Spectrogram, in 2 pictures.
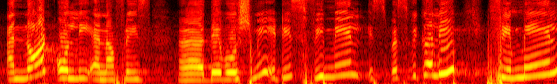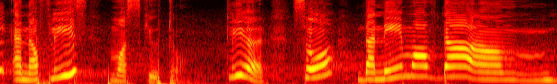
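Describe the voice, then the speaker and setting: A young woman teacher with a Bengali English accent, giving an online science class to children, halting with many fillers and putting questions to pupils. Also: sits high, fairly bright tone. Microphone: microphone in front of her. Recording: roomy reverb, faint hiss.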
